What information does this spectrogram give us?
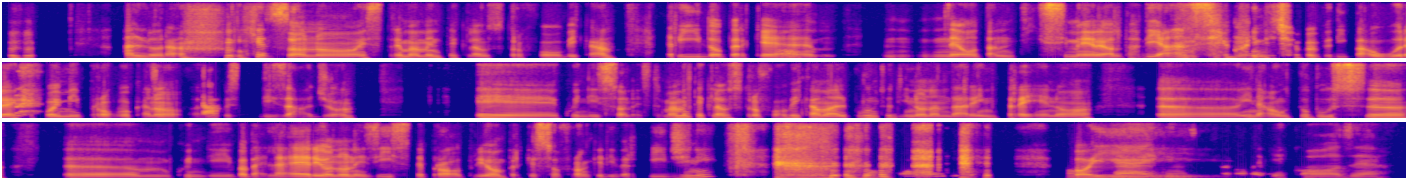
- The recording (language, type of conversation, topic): Italian, advice, Come posso gestire i pensieri ansiosi senza giudicarmi quando emergono?
- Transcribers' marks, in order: giggle; chuckle; tapping; static; laughing while speaking: "ansie, quindi ceh"; unintelligible speech; "cioè" said as "ceh"; "proprio" said as "popio"; chuckle; distorted speech; drawn out: "e"; chuckle; drawn out: "Poi"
